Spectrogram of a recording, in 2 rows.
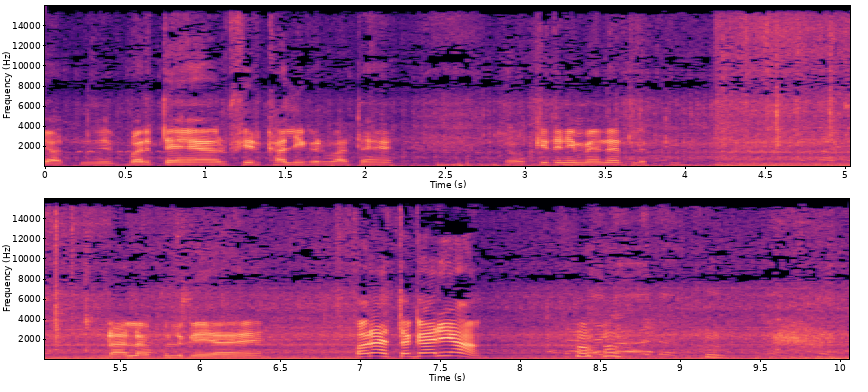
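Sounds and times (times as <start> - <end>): tractor engine running: 0.0 - 10.0
man talking: 4.7 - 6.4, 7.0 - 9.2.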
